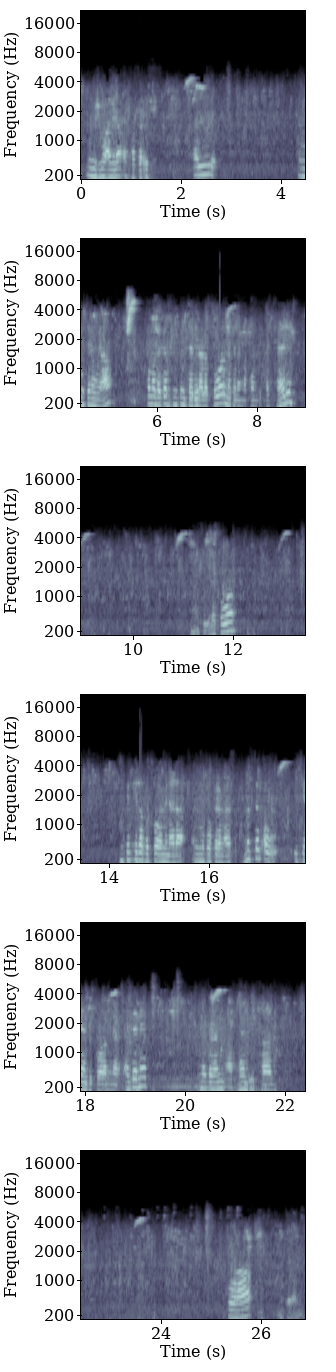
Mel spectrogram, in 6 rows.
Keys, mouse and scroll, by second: 0.0-0.8 scroll up 2, 2.0-3.0 middle drag, 4.5 shift+scroll down 2, 6.0 shift+scroll down 2, 6.7-7.4 shift+scroll down 2, 8.5 Delete, 9.0 click, 10.2 Delete, 11.0-12.2 drag, 12.9 click, 14.0 click, 21.1 click, 22.4 click.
